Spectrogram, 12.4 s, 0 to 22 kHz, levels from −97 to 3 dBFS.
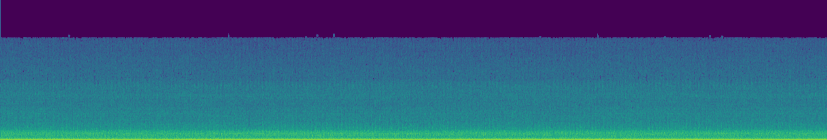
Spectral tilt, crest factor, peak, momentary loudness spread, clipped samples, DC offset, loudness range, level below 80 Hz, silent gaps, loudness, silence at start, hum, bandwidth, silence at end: -7.5 dB/octave; 8 dB; -8 dBFS; 0 LU; under 0.1%; under 0.1%; 0 LU; -26 dBFS; none; -18 LUFS; 0 s; none; 11.5 kHz; 0 s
